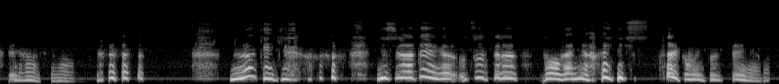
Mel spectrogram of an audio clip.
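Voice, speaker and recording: A woman's voice: on the high side, big pitch swings, a little slow, creaky, long pauses, breathy edge. A woman with a Kansai accent rambling in a gossipy, teasing way and breaking into laughter again and again. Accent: Kansai Japanese. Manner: giggly, keeps breaking into laughter. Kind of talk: rambling casual monologue. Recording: dull lo-fi recording.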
